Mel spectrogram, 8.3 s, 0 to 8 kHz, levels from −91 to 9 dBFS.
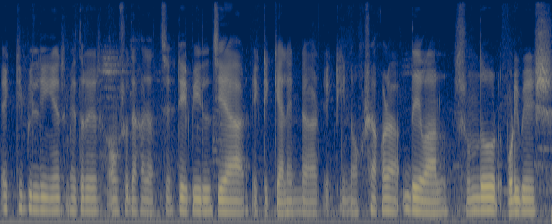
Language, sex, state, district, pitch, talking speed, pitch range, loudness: Bengali, male, West Bengal, Kolkata, 115 Hz, 125 wpm, 110-120 Hz, -31 LUFS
